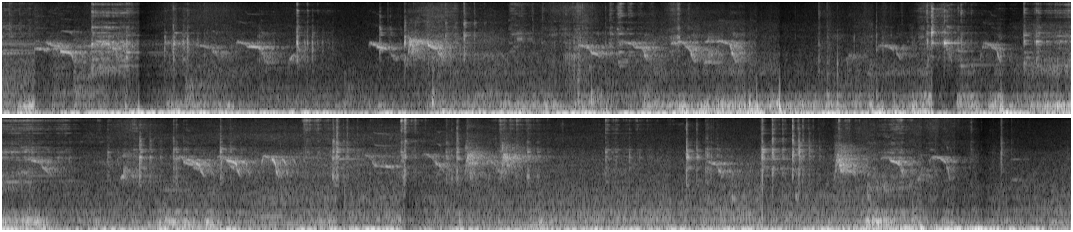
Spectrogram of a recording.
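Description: Small birds chirping repeatedly, over light metal clinks and handling noise from a T-handle wrench turning the cylinder bolts of a grass-trimmer engine.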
